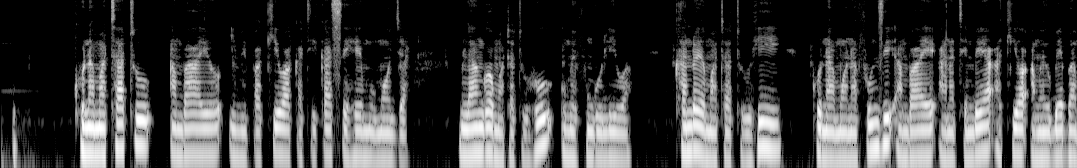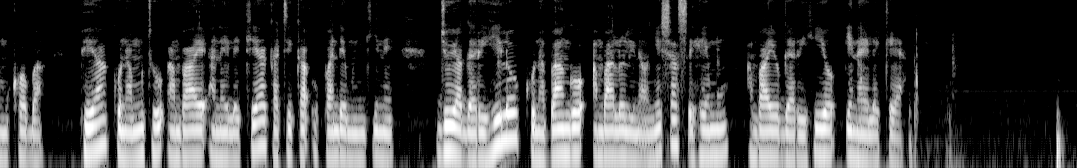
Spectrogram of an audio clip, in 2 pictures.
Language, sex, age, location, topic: Swahili, male, 18-24, Nairobi, government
